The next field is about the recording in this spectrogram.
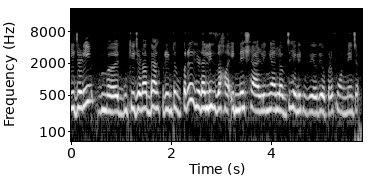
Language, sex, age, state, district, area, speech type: Dogri, female, 18-30, Jammu and Kashmir, Kathua, rural, spontaneous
